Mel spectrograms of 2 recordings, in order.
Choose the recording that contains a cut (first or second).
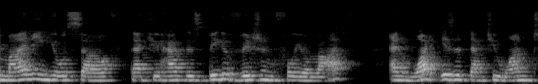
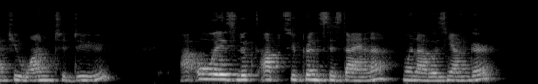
second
